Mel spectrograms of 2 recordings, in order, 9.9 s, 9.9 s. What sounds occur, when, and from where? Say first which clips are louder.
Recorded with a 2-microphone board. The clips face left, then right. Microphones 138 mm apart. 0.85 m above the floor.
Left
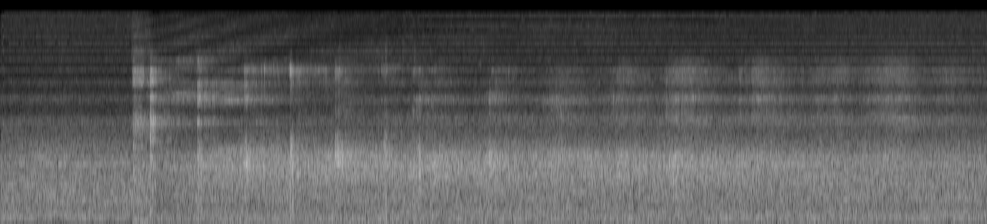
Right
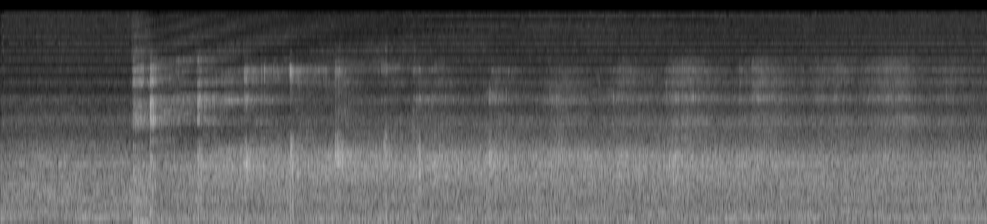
1.3 s footsteps: right 3 dB; 20° right (ahead or behind), 0.9 m; by 9.9 s 5° left (ahead or behind), 9 m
